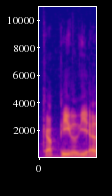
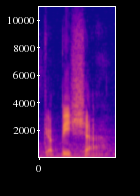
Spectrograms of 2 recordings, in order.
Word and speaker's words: capilla: The problem is, for some reason, Argentinians don't like to pronounce that double letter, so instead, they pronounce it like a sh.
